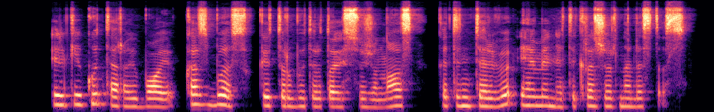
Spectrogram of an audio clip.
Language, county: Lithuanian, Vilnius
